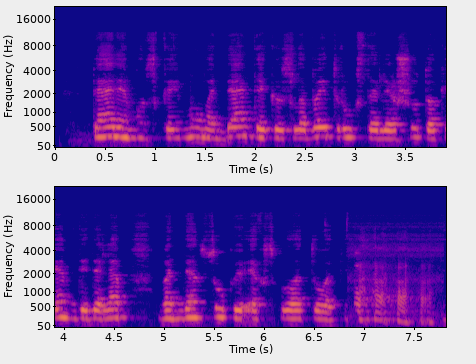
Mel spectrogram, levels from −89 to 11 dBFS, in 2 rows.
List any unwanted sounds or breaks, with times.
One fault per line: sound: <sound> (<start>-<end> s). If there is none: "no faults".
sound: laugh (6.9-7.7 s)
